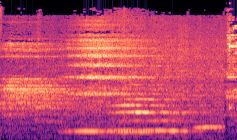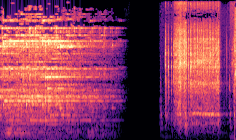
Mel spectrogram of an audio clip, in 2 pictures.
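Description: A telephone rings loudly in ringing, bell-like bursts, then a brief silence before a shorter ring. No one speaks.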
